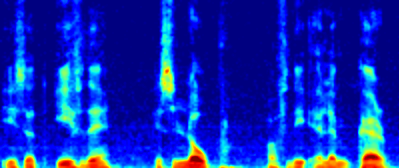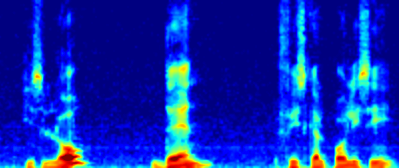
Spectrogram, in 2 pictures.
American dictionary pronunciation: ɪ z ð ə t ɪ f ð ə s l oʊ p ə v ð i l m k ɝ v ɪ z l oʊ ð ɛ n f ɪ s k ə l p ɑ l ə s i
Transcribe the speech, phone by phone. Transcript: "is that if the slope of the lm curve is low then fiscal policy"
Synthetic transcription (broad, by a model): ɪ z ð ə t ɪ f ð ə s l oʊ p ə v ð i l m k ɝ p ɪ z l oʊ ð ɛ n f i s k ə l p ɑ l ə s i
